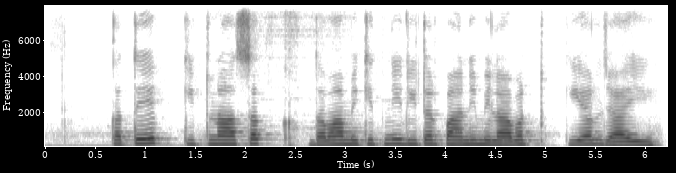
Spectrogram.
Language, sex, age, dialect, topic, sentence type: Magahi, female, 25-30, Western, agriculture, question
